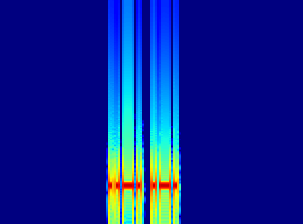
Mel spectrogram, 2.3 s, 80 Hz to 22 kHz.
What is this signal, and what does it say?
Morse code, heard as a keyed tone, about 46 wpm, 700 Hz. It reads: FR
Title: Multi-letter Phonemes Quick Fire 45wpm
